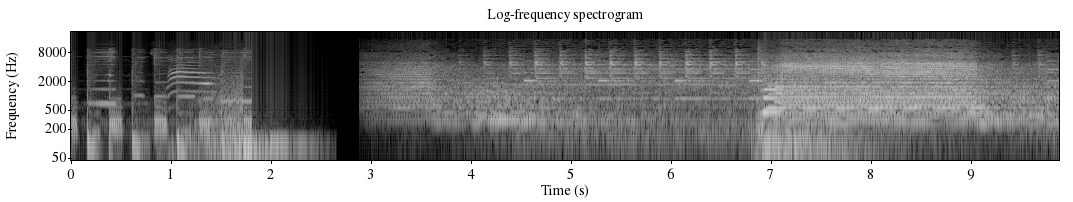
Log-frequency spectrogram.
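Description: A music melody ends with a rising pitch glide and a low rumble, then after a short break a train horn sounds as a steady chord over a regular clatter of wheels on rail. About seven seconds in it gets suddenly louder as the train passes close.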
